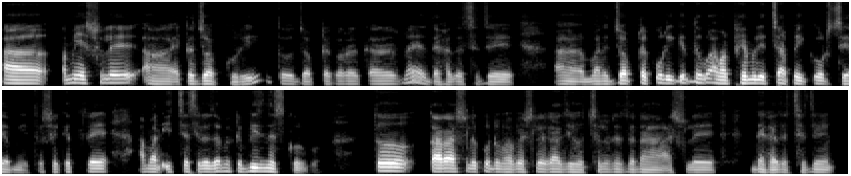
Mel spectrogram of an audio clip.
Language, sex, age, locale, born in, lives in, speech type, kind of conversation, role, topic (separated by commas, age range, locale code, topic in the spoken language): Bengali, male, 25-29, bn-BD, Bangladesh, Bangladesh, conversation, advice, user, আমি কীভাবে চাপের মুখে পড়ে আমার ব্যক্তিগত সীমা ও সম্মতি স্পষ্টভাবে জানাতে পারি?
